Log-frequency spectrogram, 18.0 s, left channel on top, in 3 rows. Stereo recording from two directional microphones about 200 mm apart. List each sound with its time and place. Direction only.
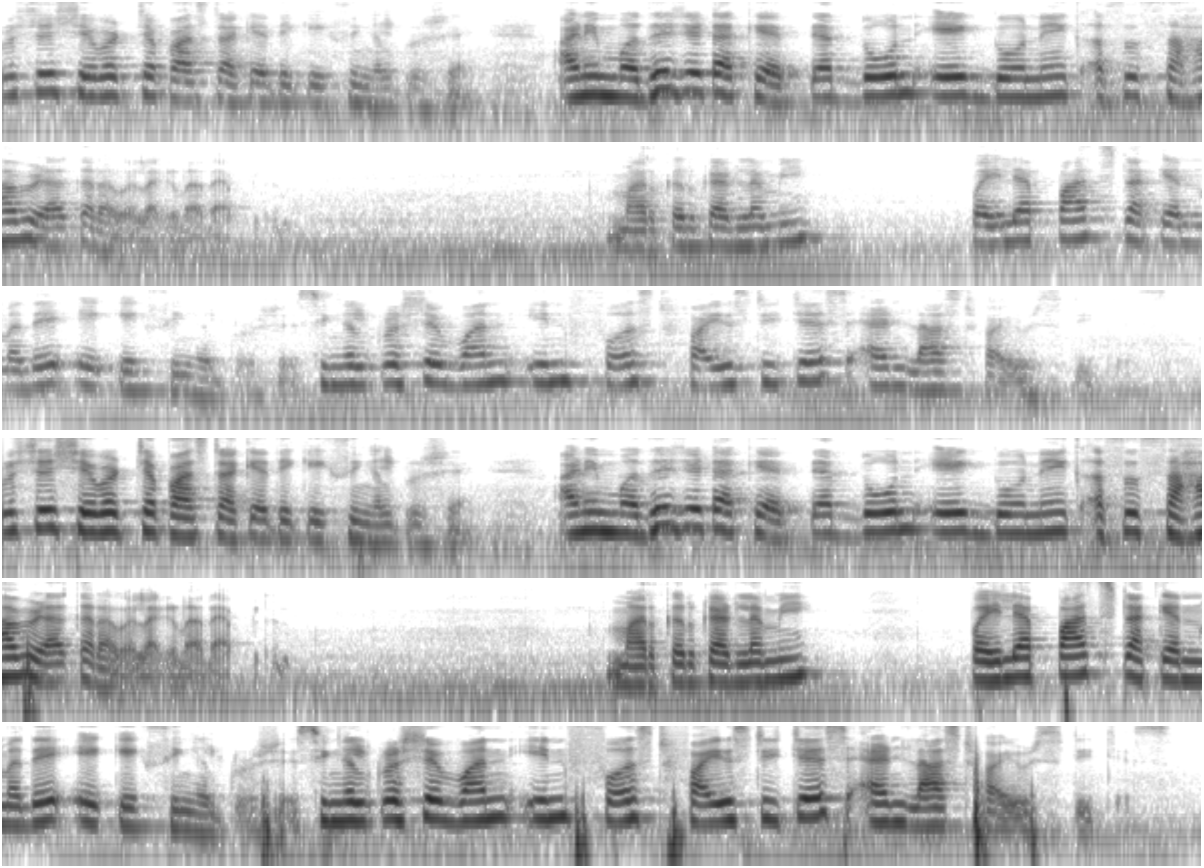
0.0 s a woman's voice: 40° right (ahead or behind)
2.8 s a woman's voice: 10° left (ahead or behind)
5.1 s a woman's voice: 10° right (ahead or behind)
5.4 s a woman's voice: 25° right (ahead or behind)
5.8 s a woman's voice: 40° right (ahead or behind)
9.0 s a woman's voice: 40° right (ahead or behind)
